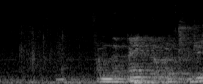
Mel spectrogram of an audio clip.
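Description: A person speaking, starting about a second in after a short pause.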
